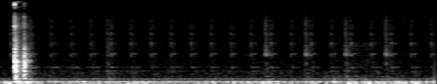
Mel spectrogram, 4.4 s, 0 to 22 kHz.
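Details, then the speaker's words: Old crusty floppy drive on a Shuttle HOT-433 motherboard under restoration, powered up fine: light uneven ticking and clicking over a low hum as it tries to read; rough stepping, drive struggling and likely failing. "powering up sounded good that doesn't sound great but let's see what happens"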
